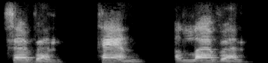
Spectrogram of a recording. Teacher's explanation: pengucapannya enggak ada nadanya, enggak ada intonasinya, datar aja. 7 10 11 Walaupun 11 ada sedikit intonasi naik 11 di tengah.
